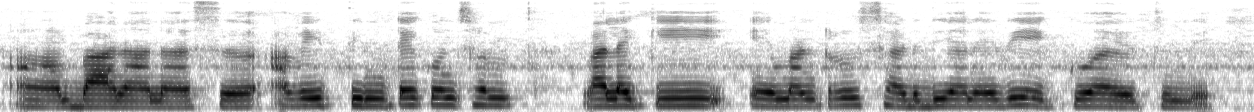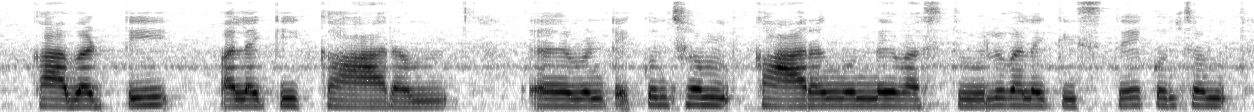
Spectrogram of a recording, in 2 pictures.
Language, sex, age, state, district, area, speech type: Telugu, female, 18-30, Telangana, Sangareddy, urban, spontaneous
